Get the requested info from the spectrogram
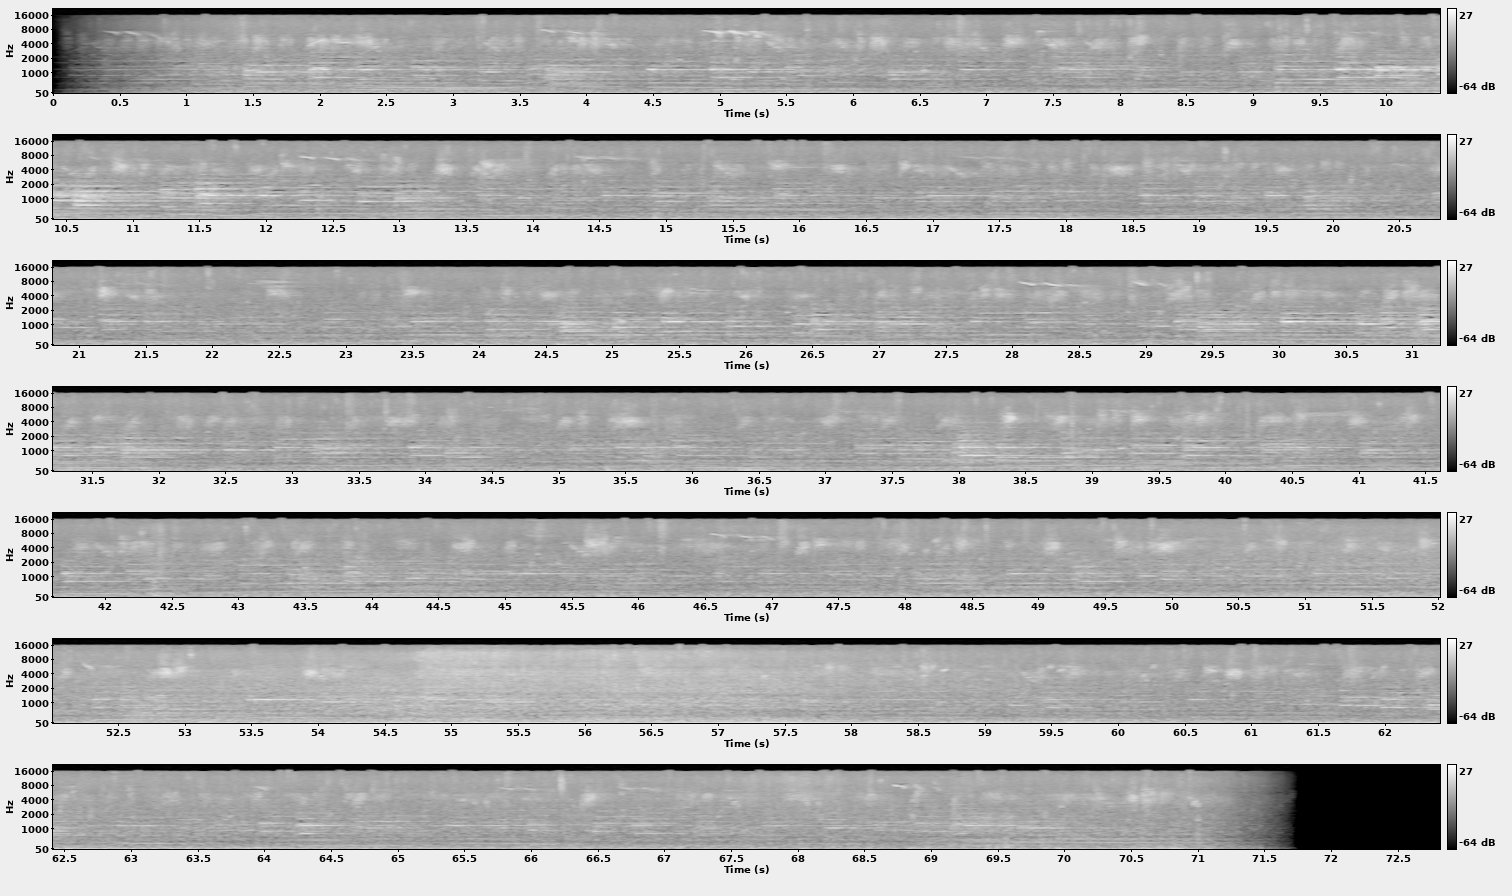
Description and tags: Rode Bells
Recorded in the village of Rode, Somerset, UK. Church bells (roughly half a mile away), rain, running water, birdsong, passing car.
